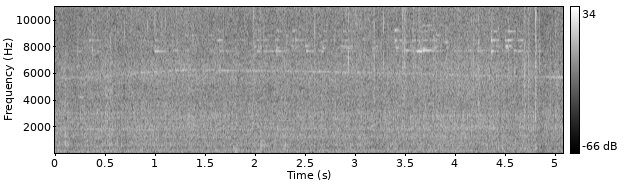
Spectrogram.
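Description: A heavy truck engine rumbles steadily as the truck slowly pulls a load.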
